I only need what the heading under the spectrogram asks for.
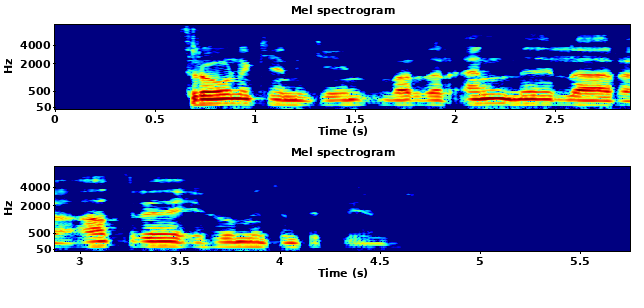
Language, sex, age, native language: Icelandic, male, 40-49, Icelandic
